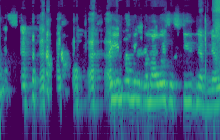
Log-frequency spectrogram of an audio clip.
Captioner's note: participants laugh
